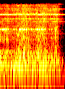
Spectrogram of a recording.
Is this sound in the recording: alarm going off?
yes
